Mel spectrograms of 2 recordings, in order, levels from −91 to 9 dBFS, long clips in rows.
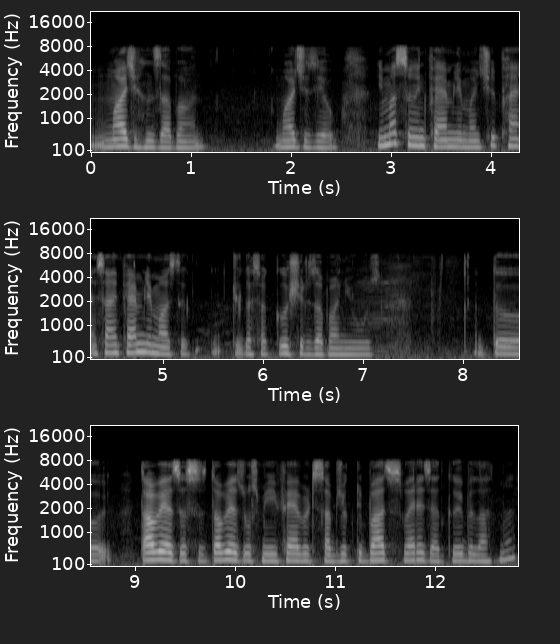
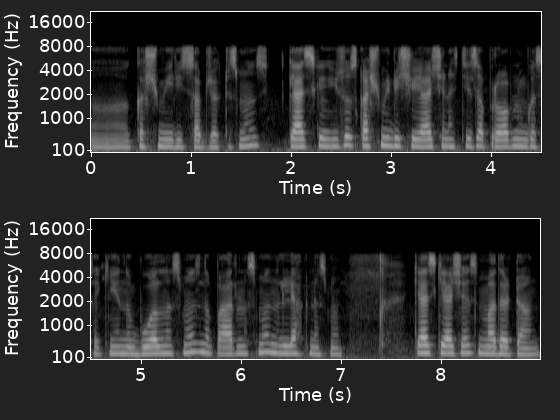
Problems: constant background noise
